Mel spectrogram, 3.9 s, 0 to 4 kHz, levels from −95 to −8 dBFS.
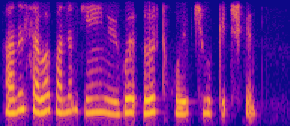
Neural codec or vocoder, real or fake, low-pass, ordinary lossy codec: none; real; 3.6 kHz; Opus, 16 kbps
